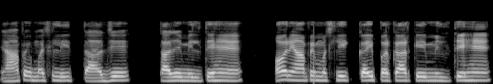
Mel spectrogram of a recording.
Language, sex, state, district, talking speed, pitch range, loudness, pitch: Hindi, male, Uttar Pradesh, Etah, 195 wpm, 175-185 Hz, -16 LUFS, 180 Hz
